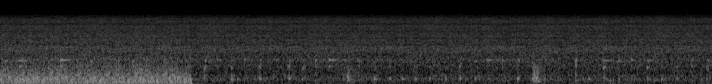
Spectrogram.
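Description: Steam train running in Train Simulator 2015 on the Ponidzie route: a loud hiss opens, then a steady rumble with regular clacking wheel beats continues.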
